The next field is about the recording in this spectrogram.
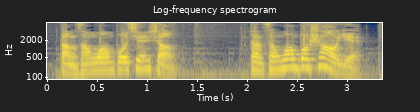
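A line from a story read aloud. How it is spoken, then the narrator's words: Sudden distant call. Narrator (Chinese): 突然，楼下有人在喊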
